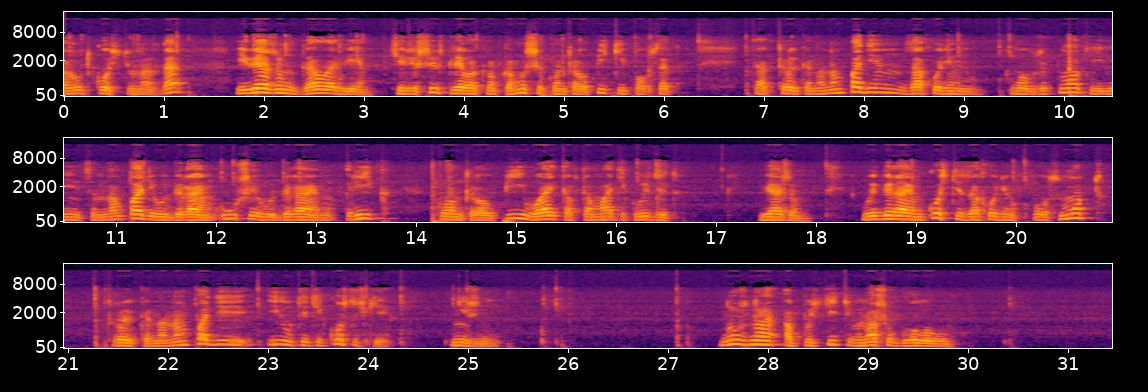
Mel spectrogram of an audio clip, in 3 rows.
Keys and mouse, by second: 0.0 shift+click, 0.8 shift+middle click, 2.0 shift+middle click, 2.8 shift+click, 4.8 ctrl+p, 6.8 KP_3, 8.9-9.7 drag, 10.1 KP_1, 11.3 click, 12.2 shift+click, 12.8 shift+click, 14.2 ctrl+p, 17.7 click, 19.1-20.3 drag, 21.3 KP_3, 22.5 click, 24.1 middle drag, 27.1 KP_3, 29.1 click, 30.6-31.4 drag.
